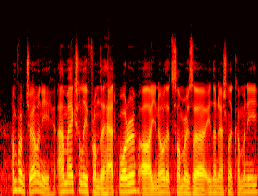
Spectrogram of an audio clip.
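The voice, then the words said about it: German Swabian accent in English. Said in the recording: “a lot of you guys might hear an accent ... a little German Swabian twist in my English”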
